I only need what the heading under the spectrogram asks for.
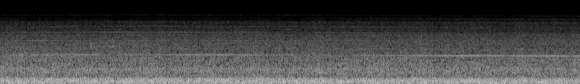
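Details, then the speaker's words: Front-engined Iveco 170S28 Italbus bus cruising on a straight at about 2000 rpm with a tailwind, heard from the cabin: a thin turbo whistle over road rumble from a turbo fault present since the factory, making the engine sound strained. "Estamos en plena recta y aceleración, viento a favor, así que el colectivo va en 2000 vueltas, normal, pero pareciera que va mucho más exigido por el ruido del turbo."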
